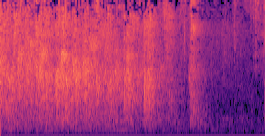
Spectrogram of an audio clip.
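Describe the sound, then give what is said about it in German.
An audience applauds the music team with dense, steady clapping that holds strong for about two seconds, then thins and fades to a quieter patter by the end. “Und deswegen glaube ich, dürfen wir wirklich klatschen, dass heute so viele beim Musikteam sind.”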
